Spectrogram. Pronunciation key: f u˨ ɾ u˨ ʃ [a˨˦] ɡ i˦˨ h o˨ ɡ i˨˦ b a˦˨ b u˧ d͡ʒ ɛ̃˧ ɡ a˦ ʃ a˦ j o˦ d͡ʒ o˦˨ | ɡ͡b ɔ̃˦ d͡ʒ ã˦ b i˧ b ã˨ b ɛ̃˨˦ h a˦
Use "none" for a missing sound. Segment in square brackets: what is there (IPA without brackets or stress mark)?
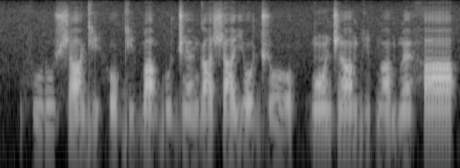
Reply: a˨˦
